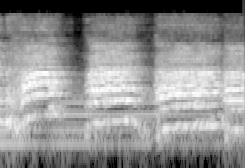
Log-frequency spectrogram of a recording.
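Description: Several young women singing together in three short phrases with brief gaps between them, over a sustained keyboard chord.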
